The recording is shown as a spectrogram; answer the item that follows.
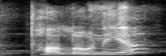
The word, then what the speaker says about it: Paulownia: But I'm so glad you brought up it's a Paulownia. Is that how you Yes.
